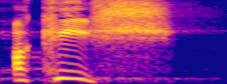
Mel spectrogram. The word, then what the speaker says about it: Achish: And he basically swore allegiance to the Philistine king, Achish. I know that's how you pronounce it because I Googled it.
